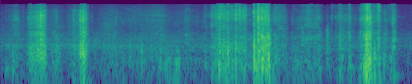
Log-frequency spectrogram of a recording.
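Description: Cardboard parcel box being cut open with a blade and its flaps pulled apart: several short scrapes and rips of tape and cardboard, the loudest near the end.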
